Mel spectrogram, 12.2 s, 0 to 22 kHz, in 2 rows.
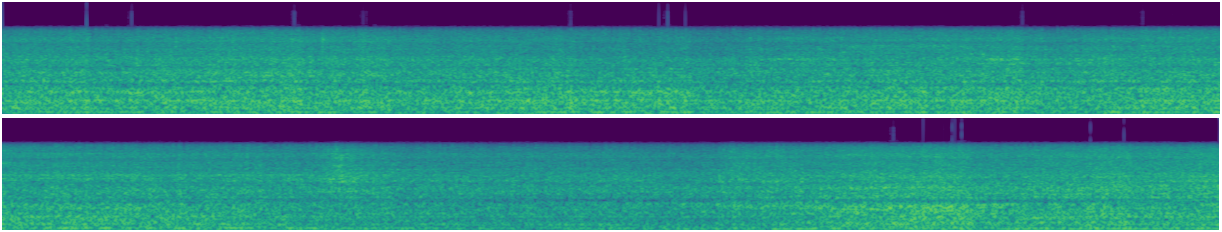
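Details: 2013 Ford F-150 4x4 Lariat: coarse grinding rumble from the front left drive axle that goes away after a short while; owner suspected the IWE, and the passenger IWE was later repaired.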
